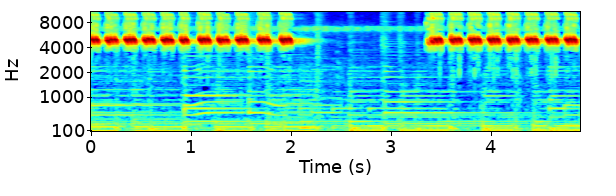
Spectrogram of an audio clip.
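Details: Cricket calling at night: high, shrill pulsed chirps repeated almost three times a second, fall silent for about a second midway, then resume, with soft music and a low rhythmic beat behind.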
